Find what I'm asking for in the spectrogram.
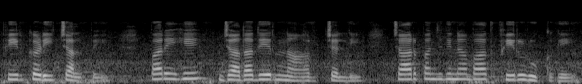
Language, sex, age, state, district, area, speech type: Punjabi, male, 45-60, Punjab, Pathankot, rural, spontaneous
